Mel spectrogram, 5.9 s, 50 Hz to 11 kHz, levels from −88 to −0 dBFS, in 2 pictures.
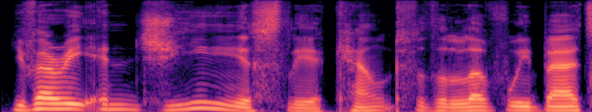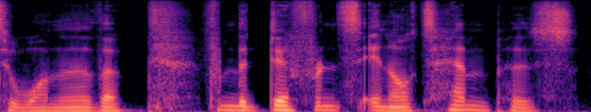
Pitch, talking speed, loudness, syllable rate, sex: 110 Hz, 185 wpm, -22 LUFS, 5.6 syllables/s, male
